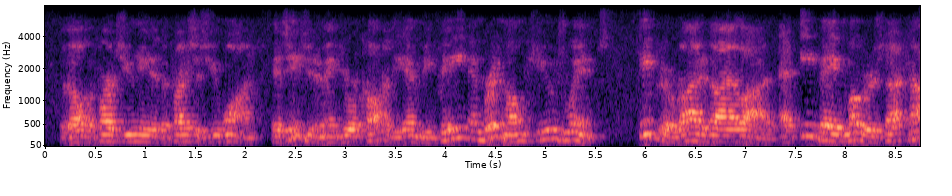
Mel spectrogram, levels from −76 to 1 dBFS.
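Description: No technical faults are audible.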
